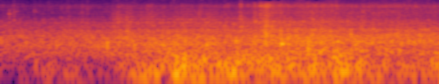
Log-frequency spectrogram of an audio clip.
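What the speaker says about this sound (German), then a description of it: "Und dann noch das Rauschen der Wellen." Sea waves rush and hiss along a shore on the Lofoten coast, a steady broad roar with some wind buffeting the microphone.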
